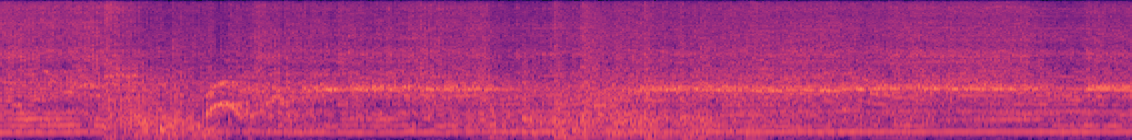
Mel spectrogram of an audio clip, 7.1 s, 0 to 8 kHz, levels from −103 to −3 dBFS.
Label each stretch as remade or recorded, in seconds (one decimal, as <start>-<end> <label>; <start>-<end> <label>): 0.0-2.8 remade; 2.8-7.1 recorded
